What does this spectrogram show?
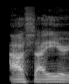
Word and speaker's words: Al-Shaair: Al-Shaair, yeah.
